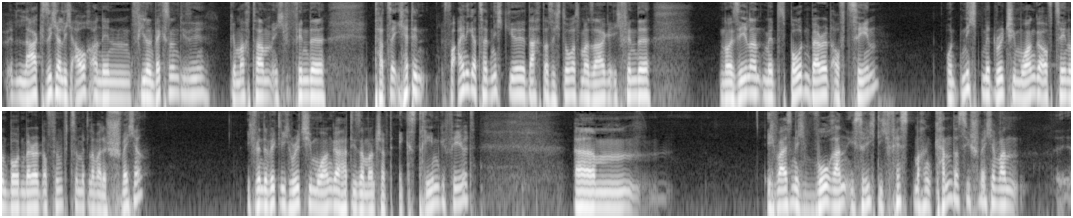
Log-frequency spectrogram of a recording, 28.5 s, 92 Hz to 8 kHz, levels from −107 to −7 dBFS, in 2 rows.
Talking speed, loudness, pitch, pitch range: 150 wpm, -19 LUFS, 140 Hz, 130-150 Hz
